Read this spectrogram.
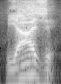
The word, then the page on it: Viazi: patua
